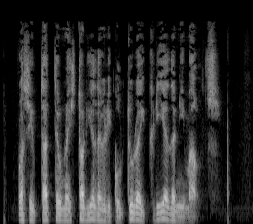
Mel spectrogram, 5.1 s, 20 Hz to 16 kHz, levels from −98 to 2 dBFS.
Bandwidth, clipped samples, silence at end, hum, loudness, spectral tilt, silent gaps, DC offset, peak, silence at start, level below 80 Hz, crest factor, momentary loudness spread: 11.5 kHz; under 0.1%; 0.5 s; none; -31 LUFS; -5 dB/octave; none; under 0.1%; -10 dBFS; 0.4 s; -56 dBFS; 20 dB; 8 LU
